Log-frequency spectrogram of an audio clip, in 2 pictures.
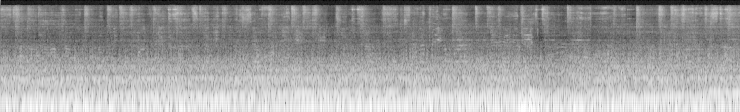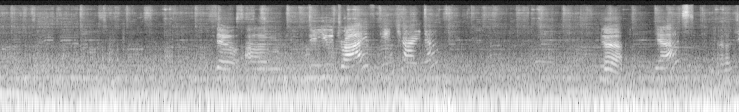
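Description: Steady low rumble of road and engine noise inside a Honda car's cabin while cruising on a highway. Two brief thumps come about eight seconds in and near eighteen seconds.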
